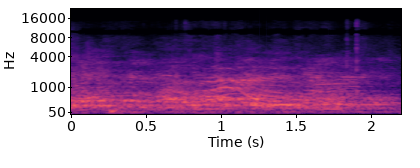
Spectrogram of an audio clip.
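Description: Several people chatting over one another, with laughter at the start.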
